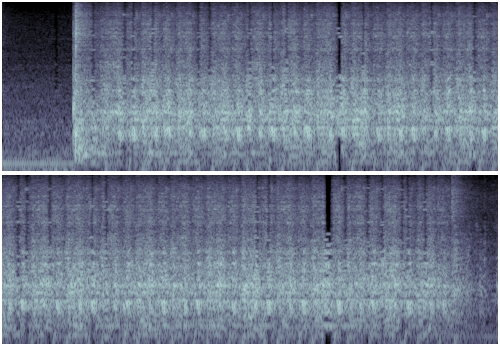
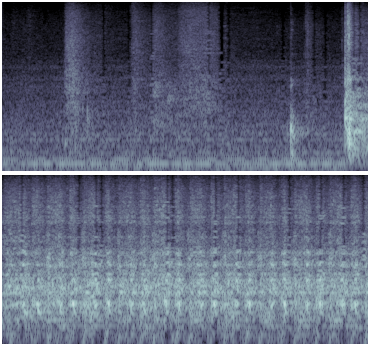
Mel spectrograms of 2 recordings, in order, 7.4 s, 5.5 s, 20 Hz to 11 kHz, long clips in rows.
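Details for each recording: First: Toro zero-turn mower sat about 10 years, after carburettor float and fuel-delivery checks: fires instantly and settles into a steady, even mid-pitched run with no misses or knocks; running normally. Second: Toro zero-turn mower sitting ten years, three-quarter tank of fuel: after a quiet spell the starter cranks steadily about four beats a second but the engine never catches; fuel not reaching carb, shutoff suspected.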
